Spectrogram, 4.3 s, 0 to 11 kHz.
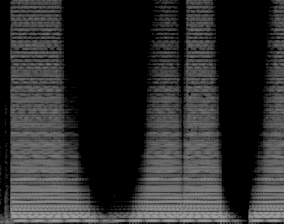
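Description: A sustained, buzzy single synth note from Arturia Pigments, run through its 24 dB-per-octave low-pass filter while the cutoff is swept by hand. The tone goes dull about a second and a half in, opens up bright again twice, and cuts out briefly just before the end before reopening.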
